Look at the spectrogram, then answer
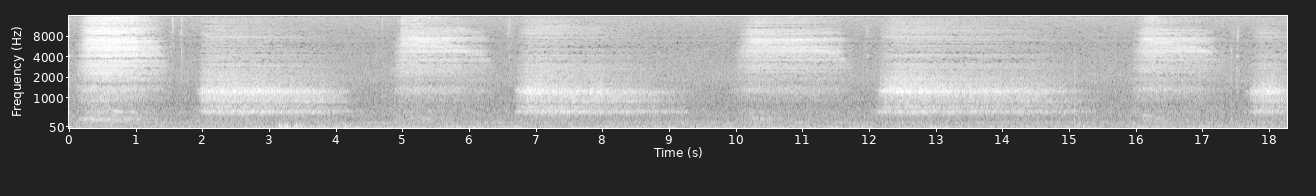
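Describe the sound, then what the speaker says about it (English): Slow guided breathing out through the mouth, several long airy exhalations repeating every few seconds, close and soft with no talking. "So breathe with me"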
